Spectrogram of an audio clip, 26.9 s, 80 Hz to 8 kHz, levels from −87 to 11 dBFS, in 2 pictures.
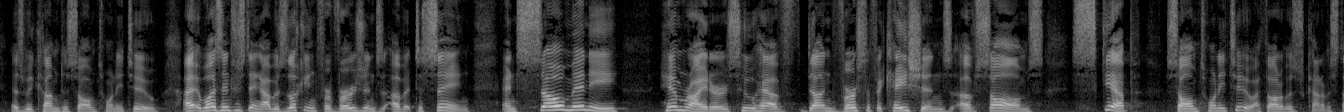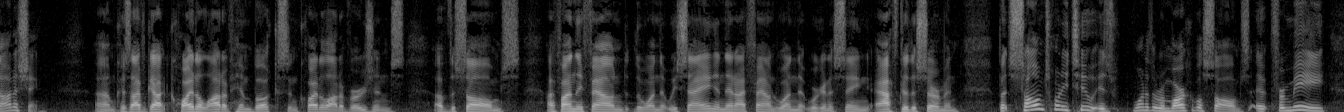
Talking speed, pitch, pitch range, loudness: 200 wpm, 160 Hz, 140-190 Hz, -27 LUFS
